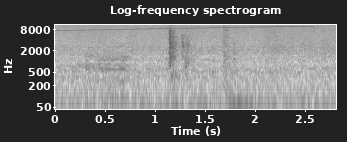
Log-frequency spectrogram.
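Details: 1929 Templetone radio speaker, microphone close up: thin, faint whistle climbs slowly in pitch over low hum, like distant birds; voice coil working without its cone connected.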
